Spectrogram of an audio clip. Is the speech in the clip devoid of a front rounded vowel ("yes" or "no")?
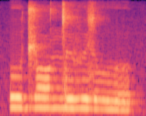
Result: no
